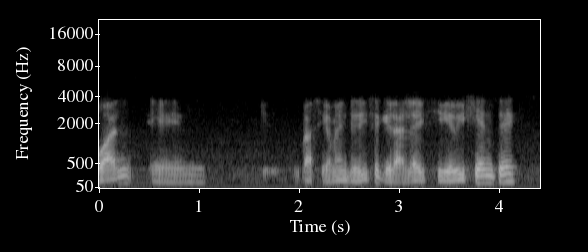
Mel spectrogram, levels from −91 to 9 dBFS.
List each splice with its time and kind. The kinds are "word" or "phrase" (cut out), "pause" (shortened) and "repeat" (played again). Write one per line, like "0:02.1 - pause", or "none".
none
